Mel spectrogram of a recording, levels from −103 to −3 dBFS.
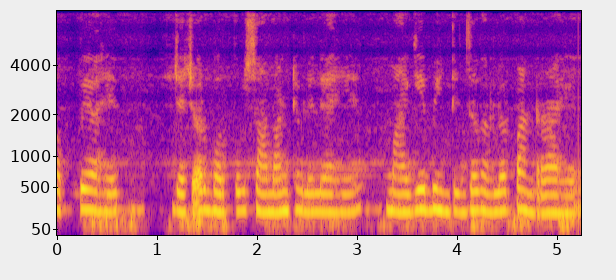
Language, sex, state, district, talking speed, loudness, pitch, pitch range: Marathi, female, Maharashtra, Gondia, 135 wpm, -14 LUFS, 215 Hz, 210-225 Hz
